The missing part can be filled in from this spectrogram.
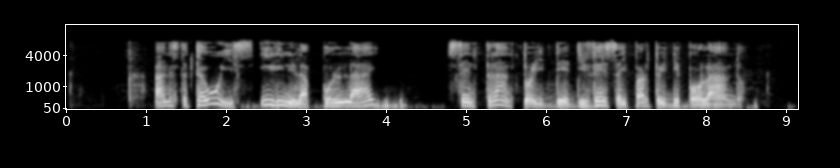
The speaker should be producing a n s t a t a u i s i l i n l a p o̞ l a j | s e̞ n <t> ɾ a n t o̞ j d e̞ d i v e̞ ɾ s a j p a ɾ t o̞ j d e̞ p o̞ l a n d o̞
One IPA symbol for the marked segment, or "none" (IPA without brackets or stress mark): t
